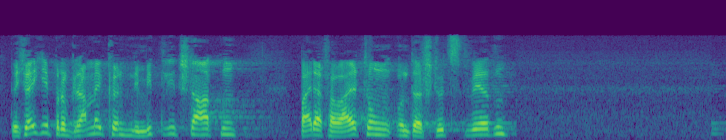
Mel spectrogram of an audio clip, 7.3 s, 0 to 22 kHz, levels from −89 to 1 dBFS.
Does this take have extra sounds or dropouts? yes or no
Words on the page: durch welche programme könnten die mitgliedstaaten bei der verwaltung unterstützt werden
no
